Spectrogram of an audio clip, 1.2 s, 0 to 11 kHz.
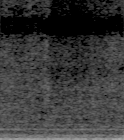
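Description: A tuned Ford F150 pickup running 34-inch tires pulls hard onto a road, a deep low engine rumble holding steady and close for just over a second, with no talk.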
